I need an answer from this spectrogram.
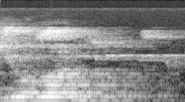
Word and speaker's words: Johan: नाम था आपके पास योहान, ये लिखे जाते हैं जोहान, लेकिन आपके पास ये प्रोनाउंस होगा योहान, योहान गॉटलीब गाह, इन्होंने जो थे ये डिस्कवर किया था।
